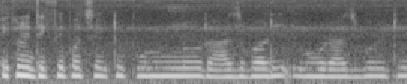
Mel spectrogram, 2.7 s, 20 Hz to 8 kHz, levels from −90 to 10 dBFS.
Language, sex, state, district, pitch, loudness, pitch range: Bengali, female, West Bengal, Paschim Medinipur, 230 Hz, -16 LUFS, 220-240 Hz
